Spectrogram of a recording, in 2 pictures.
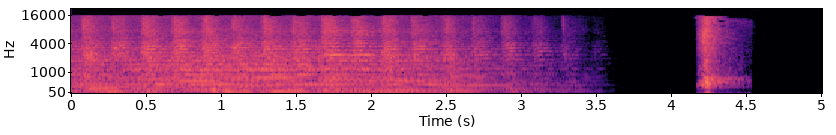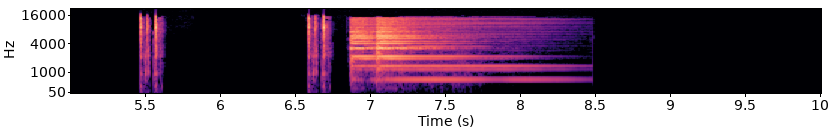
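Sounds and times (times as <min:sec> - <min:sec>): quick double clicks: 0:05.5 - 0:05.7, 0:06.6 - 0:06.8
notification bell ding: 0:06.9 - 0:08.5.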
